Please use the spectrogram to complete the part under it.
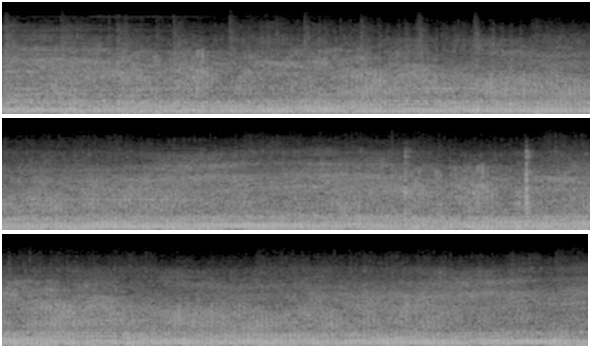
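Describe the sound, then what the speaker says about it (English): Carrier aircraft taking off from the deck of the USS Essex in a video game, a steady droning propeller-engine roar with sustained harmonic tones holding loud and constant throughout, with no talking. "I love looking at the planes as they take off"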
